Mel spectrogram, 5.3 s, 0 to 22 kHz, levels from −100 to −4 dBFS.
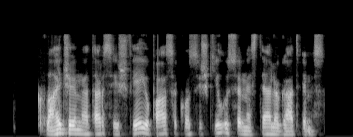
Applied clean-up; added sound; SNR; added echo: none; none; none; none.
